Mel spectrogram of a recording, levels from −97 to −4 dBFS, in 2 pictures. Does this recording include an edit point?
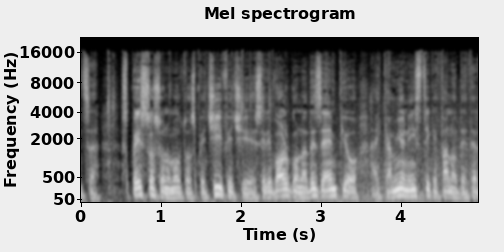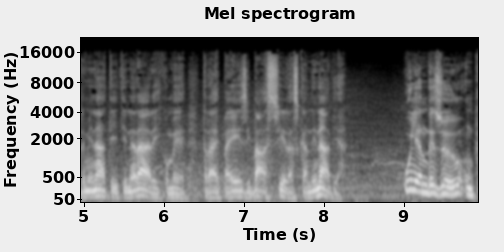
no; 0 cuts

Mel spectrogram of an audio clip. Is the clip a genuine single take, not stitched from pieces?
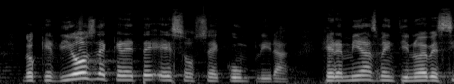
yes; 0 cuts

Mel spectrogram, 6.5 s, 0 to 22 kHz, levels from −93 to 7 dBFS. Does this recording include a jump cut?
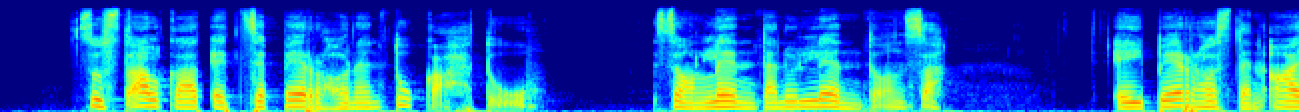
yes; 1 cut; at 1.0 s

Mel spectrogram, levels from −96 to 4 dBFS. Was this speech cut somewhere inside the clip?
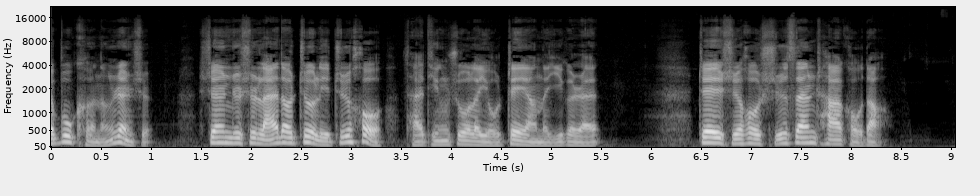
no; 0 cuts

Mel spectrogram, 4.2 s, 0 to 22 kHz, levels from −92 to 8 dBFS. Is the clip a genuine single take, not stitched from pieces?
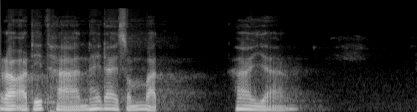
yes; 0 cuts

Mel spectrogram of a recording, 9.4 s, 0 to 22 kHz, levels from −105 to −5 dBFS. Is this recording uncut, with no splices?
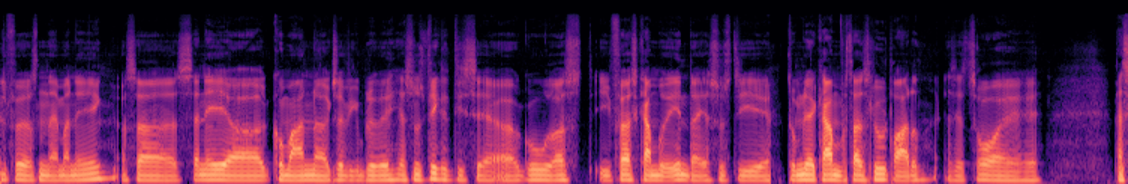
no; 3 cuts; at 2.8 s, 6.4 s, 7.4 s

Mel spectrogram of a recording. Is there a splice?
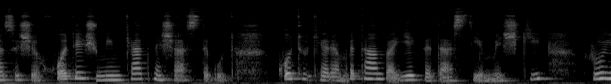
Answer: yes; 5 cuts; at 1.0 s, 3.1 s, 3.5 s, 3.8 s, 4.2 s

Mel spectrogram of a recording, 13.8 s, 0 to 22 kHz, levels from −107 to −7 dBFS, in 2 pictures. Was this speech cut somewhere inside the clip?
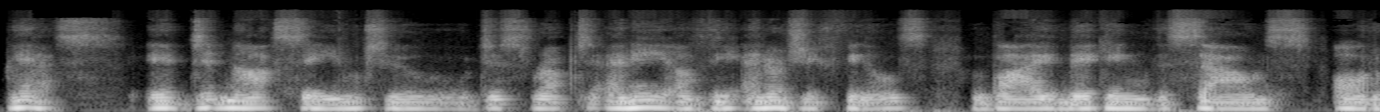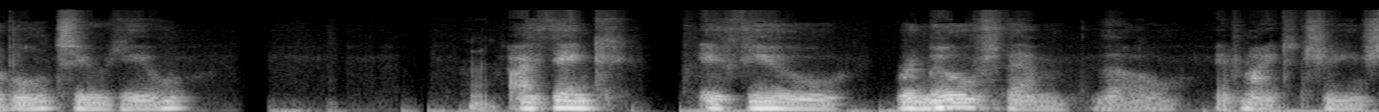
yes; 3 cuts; at 4.8 s, 6.6 s, 12.8 s

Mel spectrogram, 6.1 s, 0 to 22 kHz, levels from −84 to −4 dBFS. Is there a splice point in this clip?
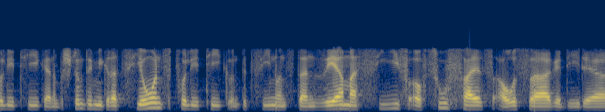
yes; 1 cut; at 4.3 s

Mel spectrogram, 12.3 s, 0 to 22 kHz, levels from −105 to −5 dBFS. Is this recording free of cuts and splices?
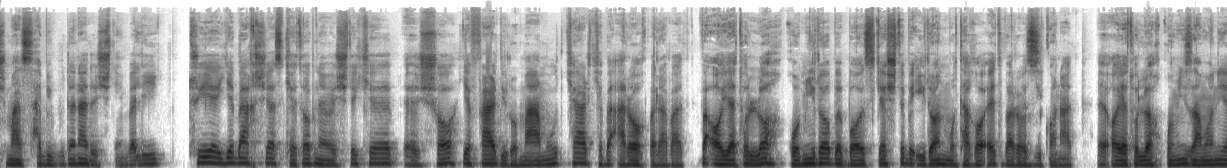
yes; 0 cuts

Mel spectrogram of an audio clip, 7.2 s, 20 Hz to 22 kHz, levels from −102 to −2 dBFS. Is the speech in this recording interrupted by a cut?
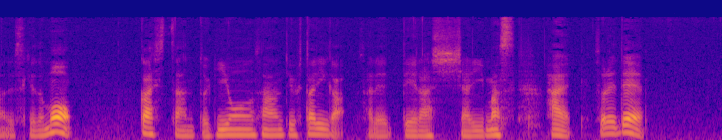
yes; 2 cuts; at 1.4 s, 4.0 s

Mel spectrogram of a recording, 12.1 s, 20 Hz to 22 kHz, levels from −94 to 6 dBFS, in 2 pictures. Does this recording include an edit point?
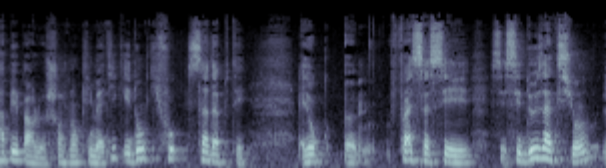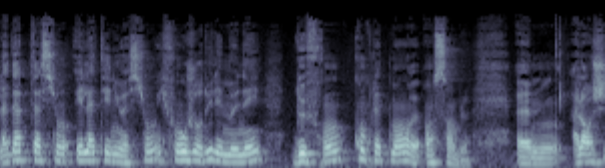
no; 0 cuts

